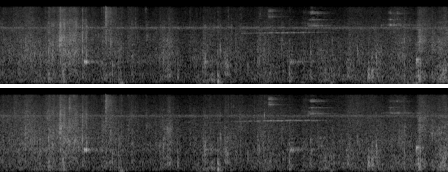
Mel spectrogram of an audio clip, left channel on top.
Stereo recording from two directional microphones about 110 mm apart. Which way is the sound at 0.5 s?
Centre (ahead or behind).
